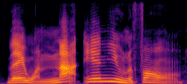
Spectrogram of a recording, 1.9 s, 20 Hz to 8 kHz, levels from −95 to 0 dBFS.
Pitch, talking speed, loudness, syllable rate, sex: 210 Hz, 160 wpm, -22 LUFS, 4.8 syllables/s, female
